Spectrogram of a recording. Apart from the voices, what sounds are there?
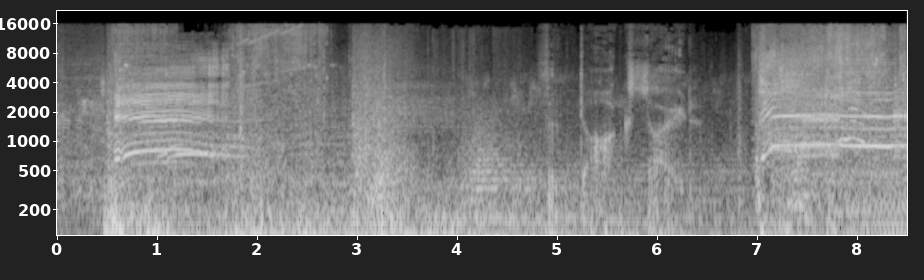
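goats screaming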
